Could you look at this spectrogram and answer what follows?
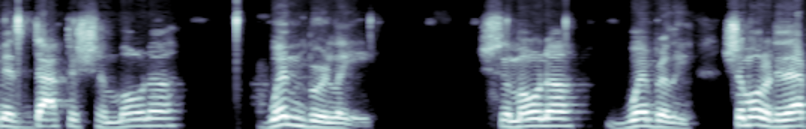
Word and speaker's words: Shamonia Wimberly: Shamonia Wimberly. Shamonia, did I pronounce that correctly?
